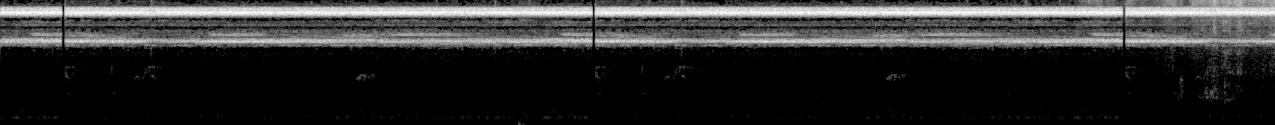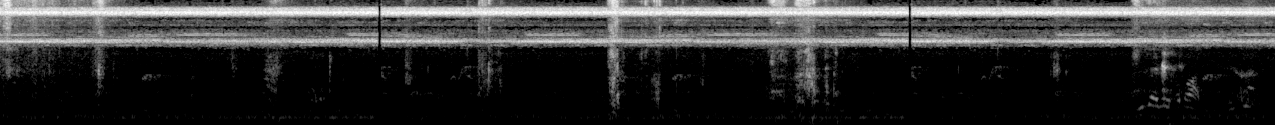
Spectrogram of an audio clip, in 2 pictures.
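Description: Chorus of forest insects, crickets among them, keeping up a continuous high-pitched shrill at two pitches, with a few faint clicks and rustles about halfway through and near the end.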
